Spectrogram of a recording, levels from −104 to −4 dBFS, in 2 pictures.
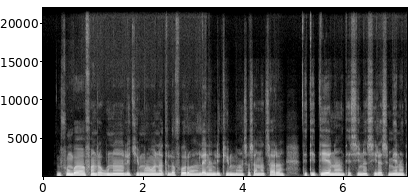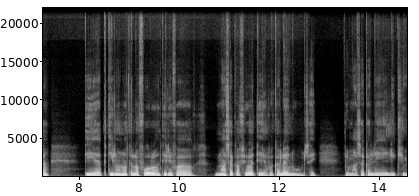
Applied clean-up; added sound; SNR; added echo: none; none; none; none.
